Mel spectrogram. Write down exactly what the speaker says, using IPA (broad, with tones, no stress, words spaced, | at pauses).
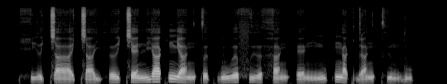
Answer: hi˨˩˨ə̯caː˨˩ca˨˩˨j ʔəː˧˥cɛ˧˥n ja˦˥k̚ ɲa˨˩˦ŋ t̪ə˨˩k̚ lu˧˥ə̯fɨ˨˩˦ə̯ha˨˩˨ŋ ʔɛ˨˩˨ŋ ɲu˦˥p̚ ŋa˨˩k̚ɗa˧ŋ t̪ʰɨ˨˩˨mɗu˨˩k̚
